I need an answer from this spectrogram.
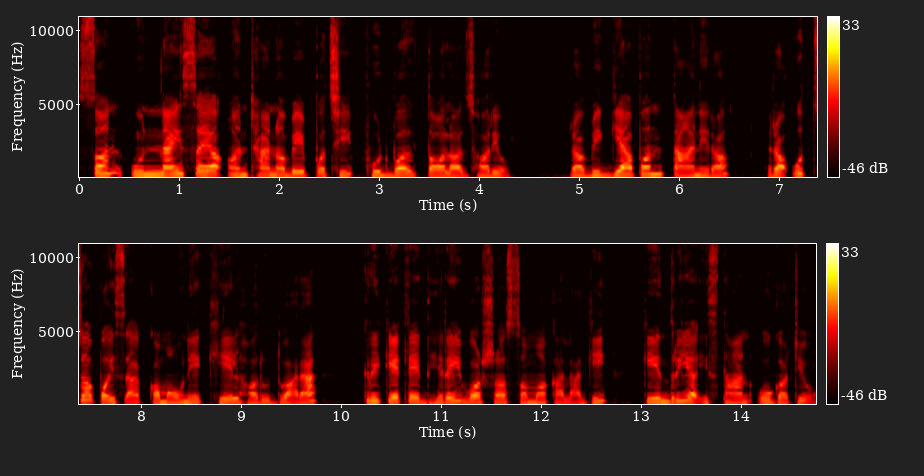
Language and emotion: Nepali, neutral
